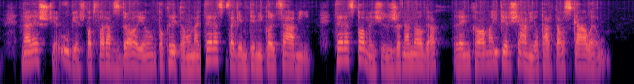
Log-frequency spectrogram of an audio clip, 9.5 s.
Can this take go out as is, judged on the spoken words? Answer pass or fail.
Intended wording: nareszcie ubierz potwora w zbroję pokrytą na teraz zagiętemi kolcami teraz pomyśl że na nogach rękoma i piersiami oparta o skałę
pass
